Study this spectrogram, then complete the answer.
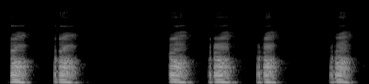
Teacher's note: dari suaranya itu bisa dikenali bahwa lidah bagian belakangnya itu enggak naik. Yang naik itu jadinya ro, yang enggak naik ro.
